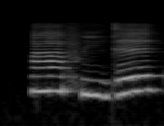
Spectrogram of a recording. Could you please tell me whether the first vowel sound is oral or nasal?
nasal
